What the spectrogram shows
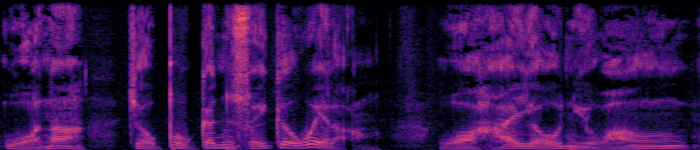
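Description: A polite court minister from a bedtime story explains the way slowly and courteously, as a man voices him close to his own voice. The voice is husky and a little low, in a dry, close recording. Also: expressive, mellow, dry recording, full character voice. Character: polite middle-aged male court minister.

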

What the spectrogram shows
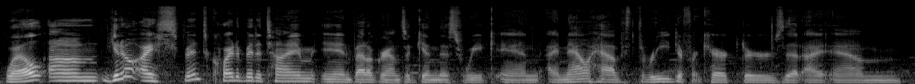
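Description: A man co-hosts a podcast, chatting casually about gaming and explaining things in a conversational way. His voice is fairly low and unhurried, with few pauses, and faint ambient noise sits in the background.

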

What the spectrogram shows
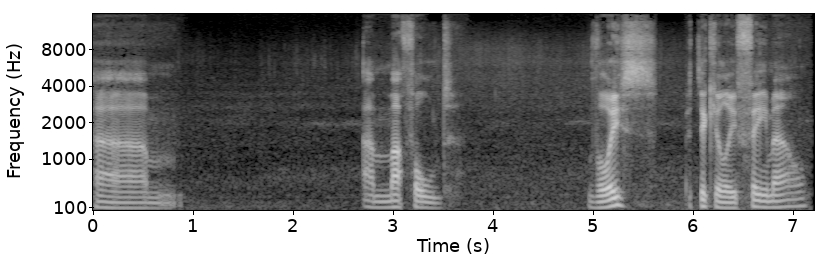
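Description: A man narrates a tabletop game as game master, feeling his way through descriptions with pauses and fillers. His voice is lowish and gravelly. He talks slowly. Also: steady tone. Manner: hesitant, descriptive, many fillers.

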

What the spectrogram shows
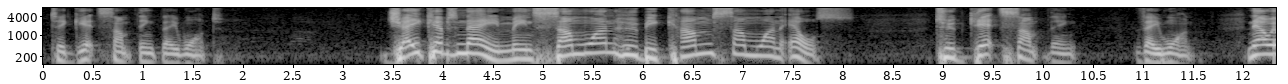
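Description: Delivering a sermon to his congregation, a high-pitched man in his forties who serves as a pastor is emphatic and lively, trading jokes with the people in the pews.

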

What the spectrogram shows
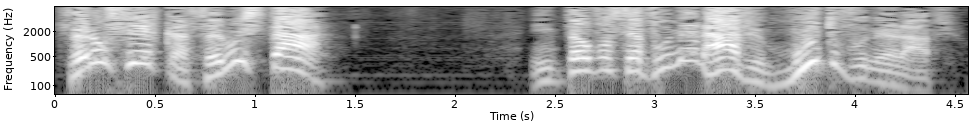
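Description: A man with a raspy, fairly high voice gives a spiritual talk to his listeners. He is blunt and emphatic, and his pitch leaps and dives widely as he drives each point home. The sound is dry and close, with no room echo. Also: fast talker. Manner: blunt, emphatic and animated, often swelling to near-shouts.

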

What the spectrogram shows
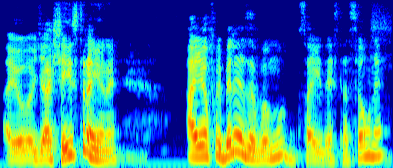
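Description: A man with a São Paulo accent telling a personal story in casual chat, slangy and animated, acting out quoted dialogue. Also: high voice, fast. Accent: São Paulo Portuguese. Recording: dull lo-fi recording.

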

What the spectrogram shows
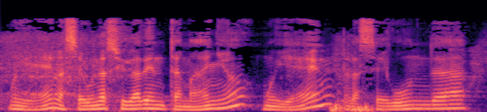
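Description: A man's voice: medium pitch, animated, darkish tone, slight background noise. Patient male teacher leading an online lesson. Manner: patient, slow and encouraging, repeats and corrects answers. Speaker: Spanish teacher. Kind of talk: online group language lesson. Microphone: video call.

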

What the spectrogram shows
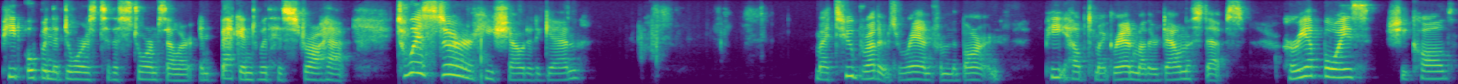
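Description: A woman reading a children's novel aloud in a measured, clear storytelling voice. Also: mid-range voice, steady tone. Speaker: audiobook reader. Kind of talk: scripted narration of a children's novel.

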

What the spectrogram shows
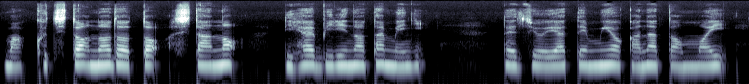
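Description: A woman's voice: mid-range voice, flat delivery, moderate pace, warm tone, no room sound. Kansai woman doing a solo radio chat, nervous and shy, jokey about herself, dry close mic. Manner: shy, nervous, self-deprecating joking. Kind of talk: casual solo radio talk. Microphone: talking alone into a microphone.

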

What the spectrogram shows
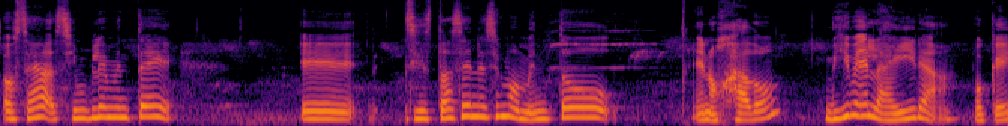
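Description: A young woman with a slightly high voice hosts a casual solo podcast. She speaks in a chatty, confiding way to her listeners. She keeps checking in with them and mixes in English words along the way. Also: slow, a little mellow. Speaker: podcast host.

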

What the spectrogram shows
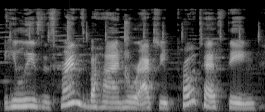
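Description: A woman's voice: mid-range voice, fairly quick, soft background music. A woman co-hosting a casual podcast, chatting loosely and laughing as she recaps and reviews a movie. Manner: animated, laughing, loose storytelling. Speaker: podcast co-host.

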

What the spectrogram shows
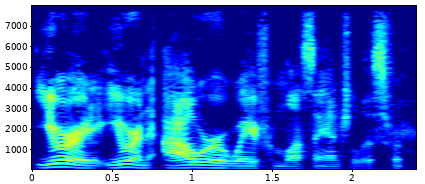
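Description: Guy game master narrating, rambly, lots of uhs, bright voice. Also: medium pitch, fast. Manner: rambling, many ums and uhs.

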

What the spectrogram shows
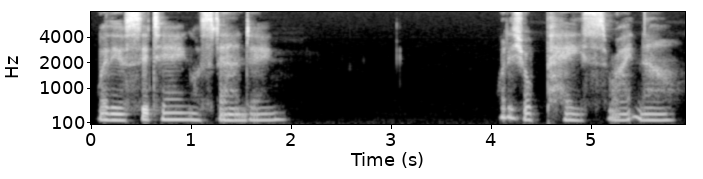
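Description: Her voice is low and husky with a creaky edge, barely above a whisper, as she guides a meditation. She talks very slowly and calmly in short phrases broken by long pauses, keeping a soft, even tone from start to finish.

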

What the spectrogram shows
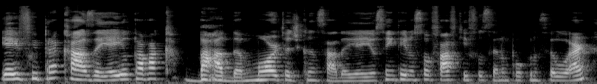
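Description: A young woman with a Brazilian Portuguese accent recounts a personal story in casual conversation. She talks in an animated way and swears freely. Her voice sits at an ordinary middle pitch. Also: fast talker. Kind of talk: casual chat.

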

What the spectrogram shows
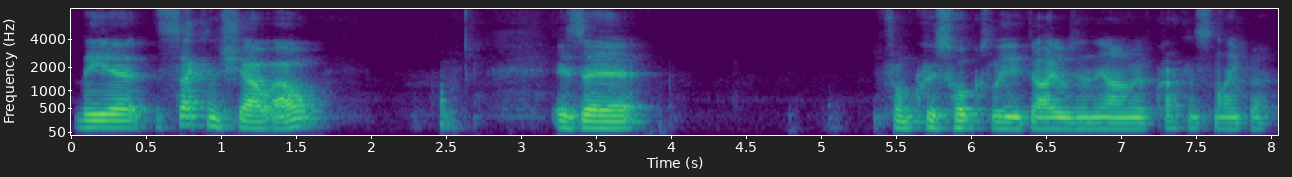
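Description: A man's voice: lowish voice, fairly even intonation, unhurried, long pauses, echoey room. An English man co-hosting a podcast in casual, informal chat, swearing now and then. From England. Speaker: podcast co-host.

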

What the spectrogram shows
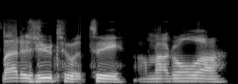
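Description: A man's voice: mid-range voice, normal speed, clear, resonant tone, no room sound. A man co-hosting a podcast, giving a casual, slangy movie recap and acting out the characters as he goes. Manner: slangy, animated storyteller who acts out characters. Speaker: podcast co-host.

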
